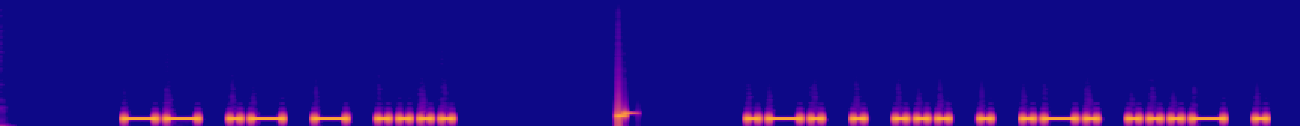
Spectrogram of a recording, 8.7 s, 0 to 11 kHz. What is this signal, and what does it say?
Morse code, heard as a keyed tone, about 17 wpm, 700 Hz. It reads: MATH RESERVE
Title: Sentences from Top 1000 Words - Review Part 6 - New Word Drill - 17wpm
